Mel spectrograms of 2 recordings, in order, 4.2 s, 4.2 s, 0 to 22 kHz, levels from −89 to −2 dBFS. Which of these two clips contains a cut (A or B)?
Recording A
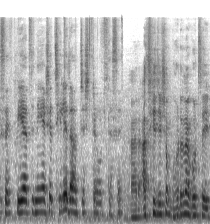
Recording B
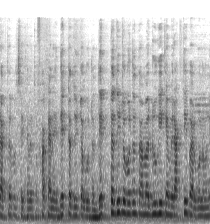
A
